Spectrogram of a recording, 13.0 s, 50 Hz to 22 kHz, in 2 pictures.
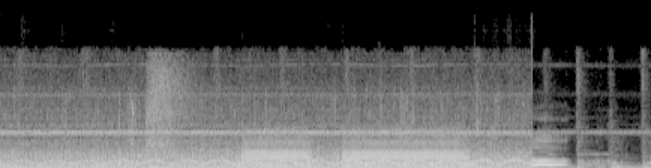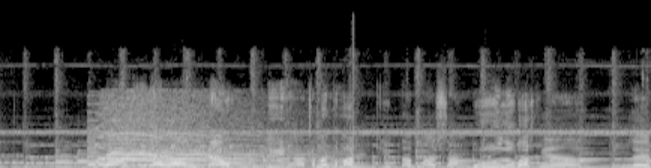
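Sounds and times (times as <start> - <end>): low engine hum: 0.0 - 5.3
siren wailing: 0.0 - 5.4, 7.3 - 10.1
horn blasts: 2.4 - 5.0
music: 5.3 - 13.0.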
